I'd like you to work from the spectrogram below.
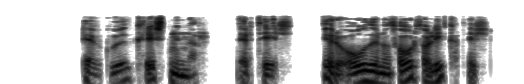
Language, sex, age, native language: Icelandic, male, 30-39, Icelandic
